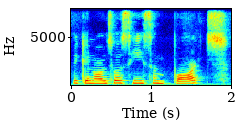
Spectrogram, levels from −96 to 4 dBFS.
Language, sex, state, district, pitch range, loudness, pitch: English, female, Karnataka, Bangalore, 235-255 Hz, -16 LUFS, 245 Hz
